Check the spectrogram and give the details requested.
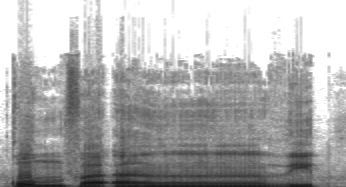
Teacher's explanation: قم فانذر، یہاں میم ساکن کا اظہار ہے، قاف کو موٹا ادا کریں گے۔ فان، نون ساکن کا باریک اخفا ہے، ذال کو نرم ادا کریں گے۔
